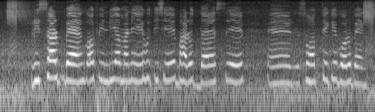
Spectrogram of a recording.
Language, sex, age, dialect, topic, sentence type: Bengali, female, 18-24, Western, banking, statement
